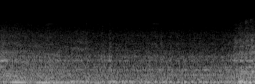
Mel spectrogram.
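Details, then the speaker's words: Salvage-auction BMW X5 V8 with 187,000 miles, started during a walk-around. Low, shaky, stumbling running with no steady beat, a severe misfire, which soon seems to run better. "oh she's got severe misfires"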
